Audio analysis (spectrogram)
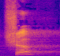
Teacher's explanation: इसको शंकर वाला स, सलगम वाला स ऐसा नहीं बोलना, इसकी आवाज तालु से निकलती है, इसलिए इसको तालव्य श कहते हैं।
